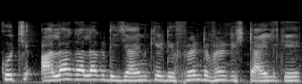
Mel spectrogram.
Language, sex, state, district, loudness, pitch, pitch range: Hindi, female, Haryana, Jhajjar, -14 LUFS, 200 Hz, 180-215 Hz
